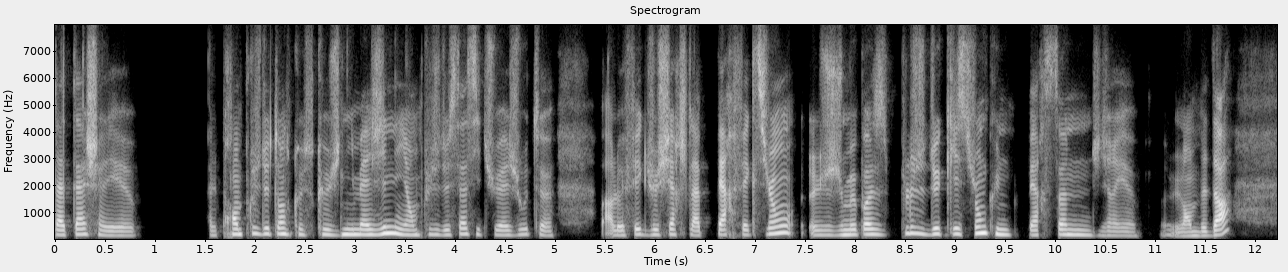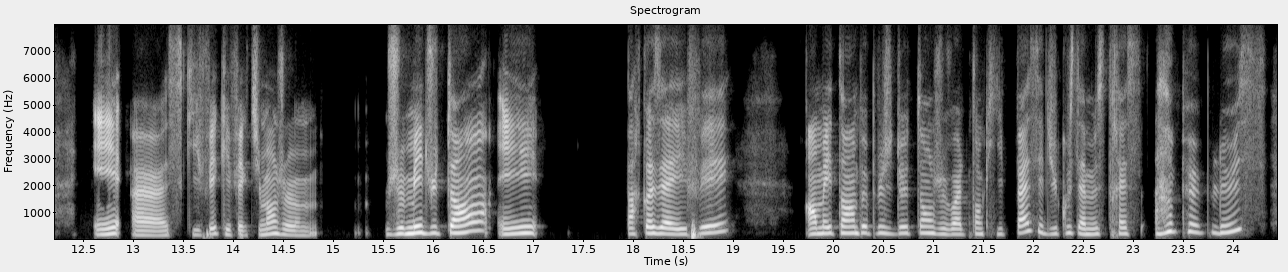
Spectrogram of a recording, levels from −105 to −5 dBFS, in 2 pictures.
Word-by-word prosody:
la 175 -1 +3
tâche, 195 +2 +1
elle 160 -2 -4
est, 155 -1 -4
heu 150 - -12 0.7
elle 160 - -11
prend 195 +1 0
plus 220 +2 -6
de 210 - -1
temps 210 +1 +1
que 195 - -8
ce 170 - -10
que 190 - -3
je 175 +1 -3
n'imagine. 190 +4 +3
Et 185 -5 +1
en 175 0 -4
plus 185 0 -9
de 175 - -5
ça, 205 +4 -2
si 195 -1 -6
tu 175 - -8
ajoutes, 175 +3 -5
heu, 155 -2 -5 0.5
bah, - - -2
le 165 0 -2
fait 195 +4 -3
que 170 - -11
je 185 - -2
cherche 190 +2 0
la 160 - +1
perfection, 185 +8 +1 0.2
je 170 +1 -3
me 180 +1 +1
pose 195 -1 +1
plus 230 -2 -2
de 205 +3 +2
questions 210 +5 +1
qu'une 185 -6 -2 0.2
personne, 180 0 -2
je 155 - -9
dirais, 150 -1 -7
heu, 140 - -13 0.3
lambda. 150 - +1 0.9
Et 195 +4 +8 0.2
heu, 160 -1 +3
ce - - -12
qui 175 -1 -11
fait 205 +3 0
qu'effectivement, 180 +1 -1
je 190 -5 -3
m 165 +6 -5 0.7
je 200 +3 +1
mets 235 +4 +8
du 240 +1 -1
temps 260 +8 +6
et 225 - +3 0.8
par 210 0 -2
cause 230 -1 +4
à 205 -2 +6
effet, 245 - 0 0.7
en 210 - +6
mettant 235 +1 +3
un 235 - +3
peu 245 0 0
plus 225 -2 -6
de 235 +2 -2
temps, 240 0 -2
je 205 -2 -6
vois 195 0 0
le 190 - -13
temps 210 +1 -5
qui 200 -1 -14
passe 270 - 0
et 265 - -4
du 215 0 -7
coup, 245 - -6
ça 215 -4 -1
me 195 - -2
stresse 215 +1 -6
un 260 +8 +2
peu 285 -2 -4
plus 260 +9 -4
195 Hz, 205 wpm, -20 LUFS, 175-230 Hz, 0.9 s, Et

